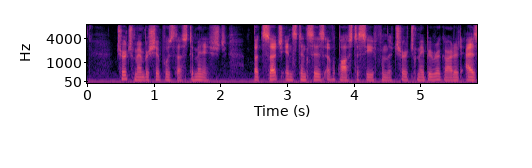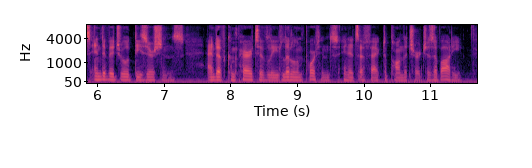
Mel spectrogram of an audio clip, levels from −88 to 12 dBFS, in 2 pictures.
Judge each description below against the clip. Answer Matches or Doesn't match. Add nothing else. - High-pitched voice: Doesn't match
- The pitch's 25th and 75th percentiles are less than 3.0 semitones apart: Matches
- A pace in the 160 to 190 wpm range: Matches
